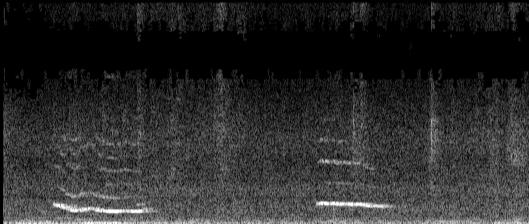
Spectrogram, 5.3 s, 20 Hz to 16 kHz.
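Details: Toy Poodle begging for food, October 2023: two thin, high whines, the first sliding downward and the second held level before dropping, about two seconds apart.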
